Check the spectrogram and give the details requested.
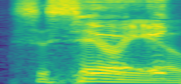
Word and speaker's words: Cesario: middle of it because i think i've been pronouncing it with the traditional italian cesario but it's kind of a more americanized long brighter a cesarean it can be pronounced either way either sounds great i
